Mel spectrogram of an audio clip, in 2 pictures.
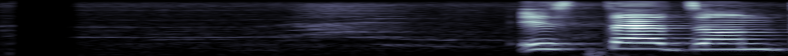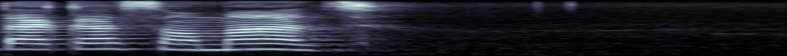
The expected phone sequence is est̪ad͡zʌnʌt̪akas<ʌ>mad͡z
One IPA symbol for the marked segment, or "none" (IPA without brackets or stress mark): ʌ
